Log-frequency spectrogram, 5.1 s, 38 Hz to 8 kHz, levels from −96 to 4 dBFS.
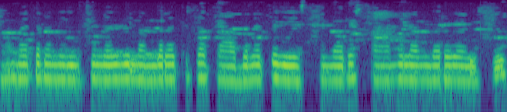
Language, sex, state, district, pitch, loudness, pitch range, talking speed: Telugu, female, Telangana, Karimnagar, 180 Hz, -22 LUFS, 175-185 Hz, 130 wpm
